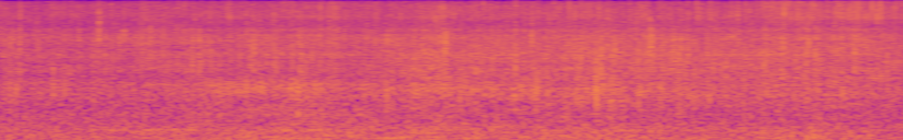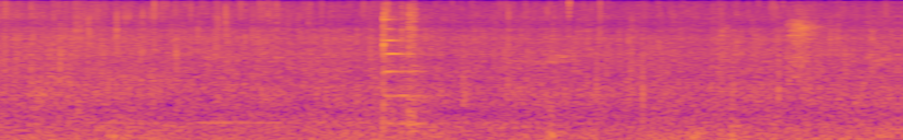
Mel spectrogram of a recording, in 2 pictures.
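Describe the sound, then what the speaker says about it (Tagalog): Pork belly frying in a pan with sautéed garlic and onion for Filipino pork hamonado, a steady, even crackling sizzle throughout with a couple of faint clicks. "Ilagay na po natin itong ating pork belly"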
